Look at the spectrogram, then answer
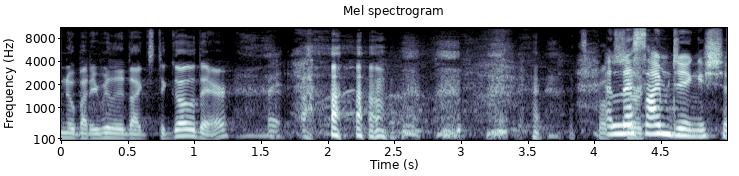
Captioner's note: audience laughs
